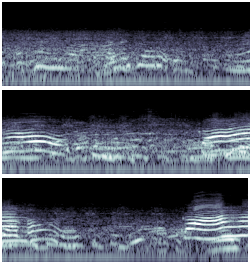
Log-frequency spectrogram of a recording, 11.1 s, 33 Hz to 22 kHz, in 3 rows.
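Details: A patas monkey at Nehru Zoo, Hyderabad, India, gives loud, harmonic calls that arch up and down, repeated every few seconds; recorded 22 July 2018.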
